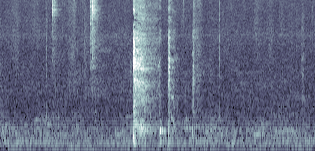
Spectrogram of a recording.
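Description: A person coughing: one loud cough about halfway through, then a shorter one right after, over low room murmur.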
